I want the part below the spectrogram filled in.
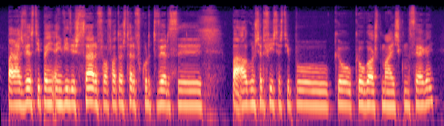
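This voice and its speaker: Monotone, flat intonation marks a man's fairly high voice with a dark, mellow tone. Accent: European Portuguese. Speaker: podcast co-host, surfer. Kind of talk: casual chat. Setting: lying in bed at night.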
